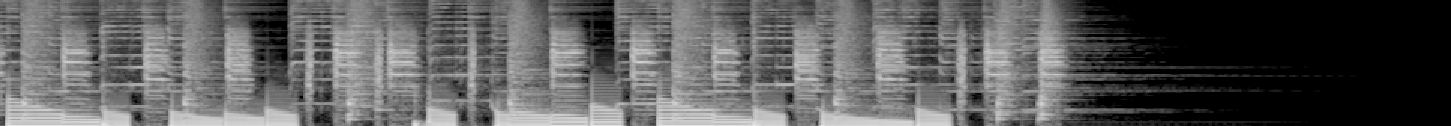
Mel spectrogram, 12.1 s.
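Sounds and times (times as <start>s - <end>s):
slow ska game music loop: 0.0s - 8.9s.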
